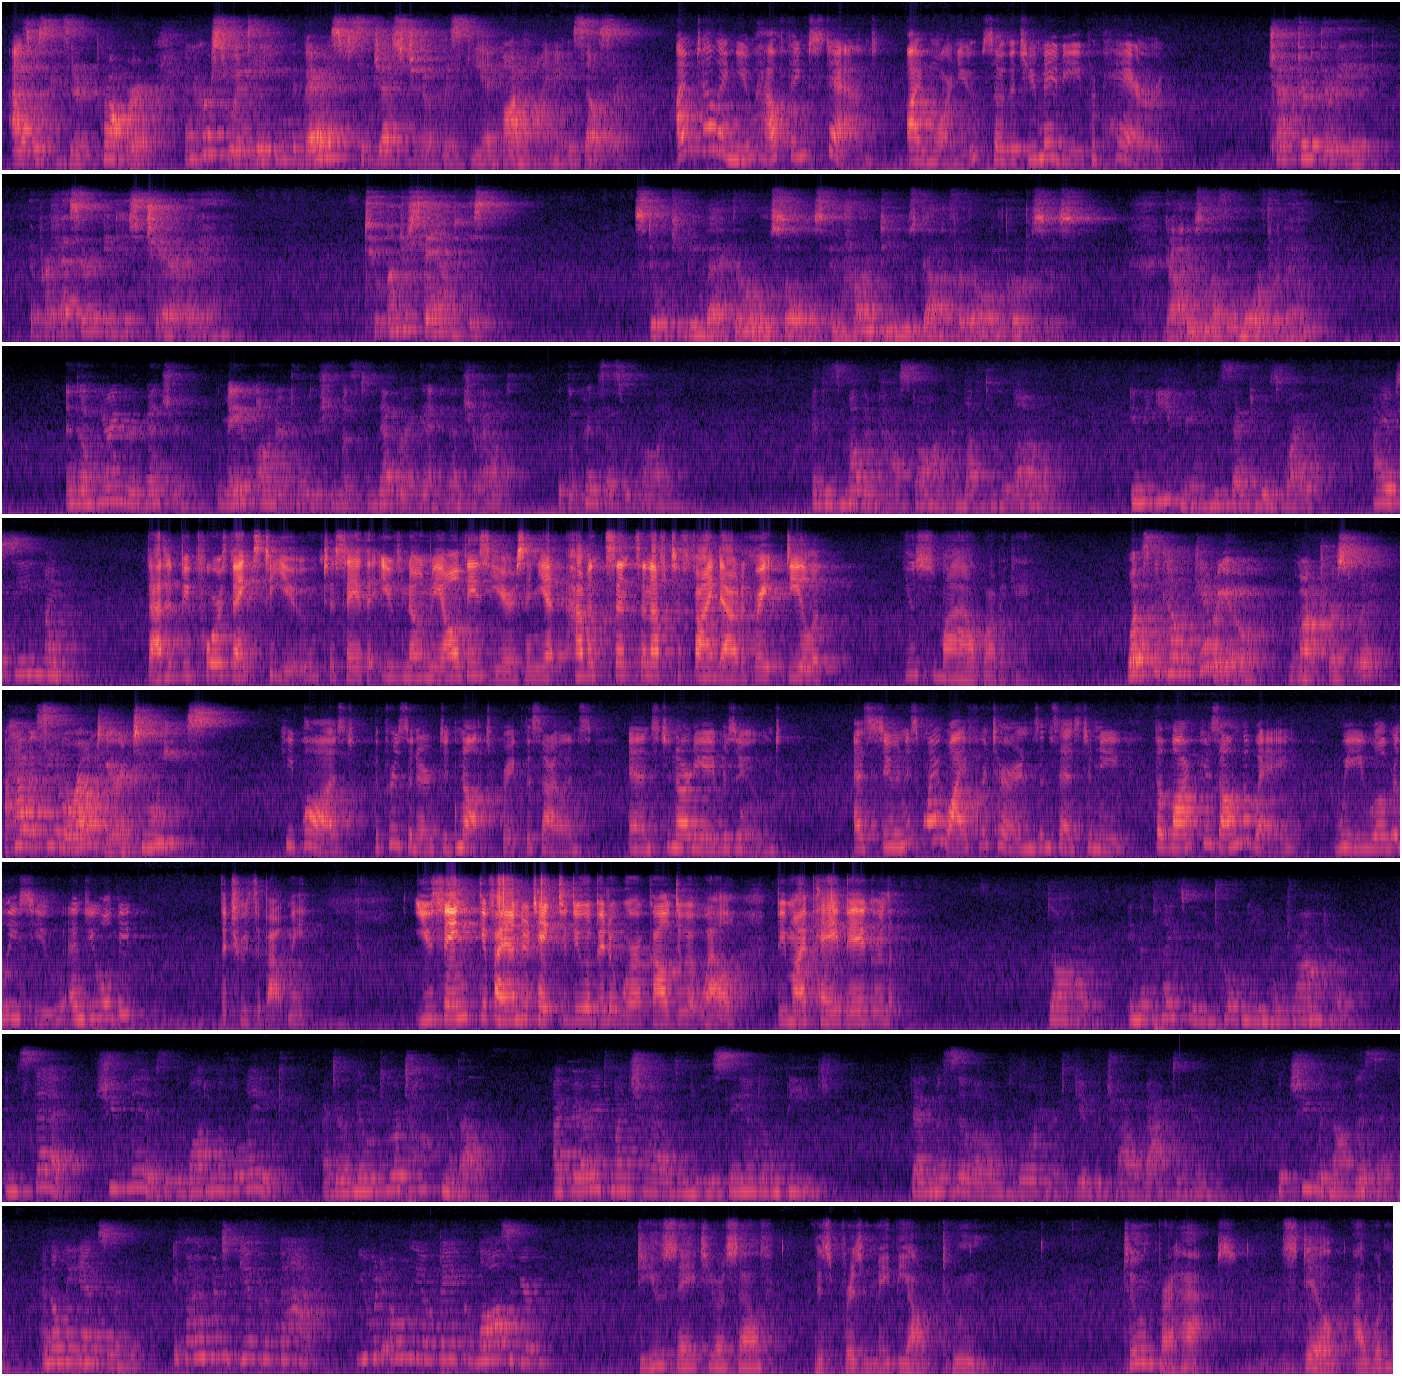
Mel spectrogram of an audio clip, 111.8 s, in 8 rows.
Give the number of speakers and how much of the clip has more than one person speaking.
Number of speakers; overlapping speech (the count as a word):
eight, no overlap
